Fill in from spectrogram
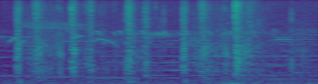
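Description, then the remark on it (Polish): Steady footsteps of a game character walking forward, about six even, fairly quick steps with crisp impacts, with no voices. “a teraz pójdziemy sobie naprzód.”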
